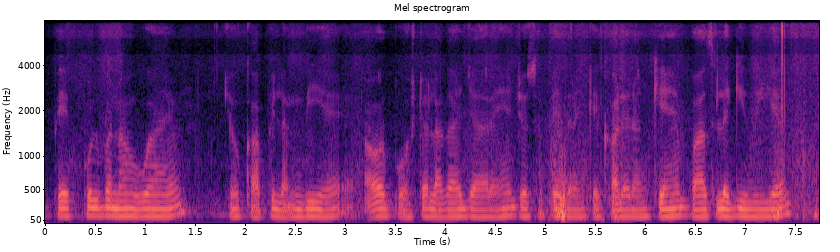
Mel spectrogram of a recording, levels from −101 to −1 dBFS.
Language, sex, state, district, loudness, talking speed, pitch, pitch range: Hindi, male, West Bengal, Malda, -35 LUFS, 210 wpm, 110 Hz, 105-110 Hz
